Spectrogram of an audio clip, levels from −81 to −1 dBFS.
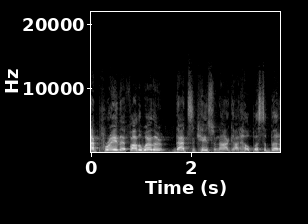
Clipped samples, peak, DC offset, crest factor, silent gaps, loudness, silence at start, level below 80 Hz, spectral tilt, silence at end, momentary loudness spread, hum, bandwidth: under 0.1%; -6 dBFS; under 0.1%; 16 dB; none; -24 LUFS; 0 s; -64 dBFS; -3.5 dB/octave; 0 s; 11 LU; none; 11.5 kHz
